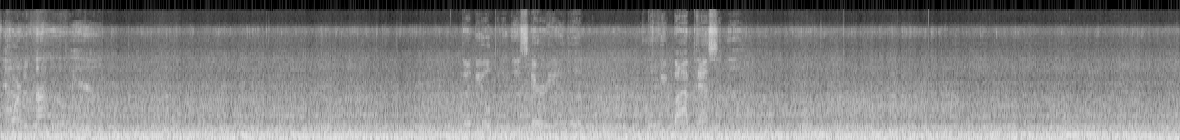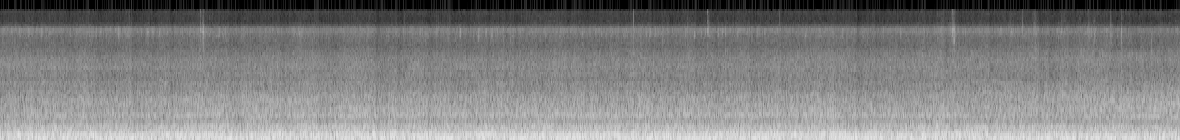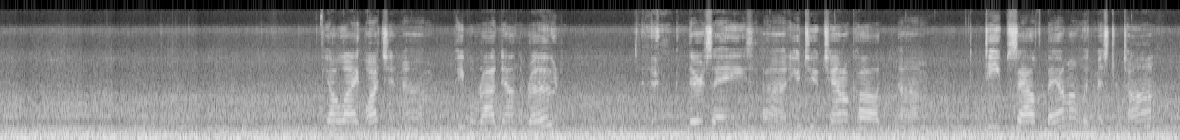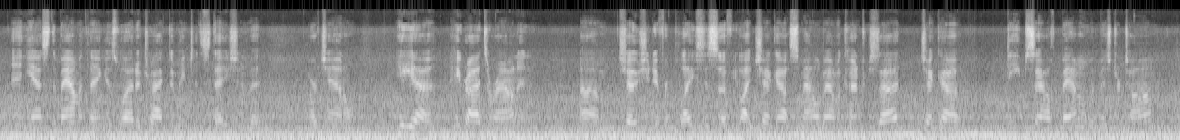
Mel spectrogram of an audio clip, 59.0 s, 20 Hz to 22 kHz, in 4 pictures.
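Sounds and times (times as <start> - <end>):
car cabin road and engine rumble: 0.0 - 59.0.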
